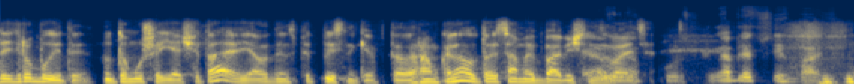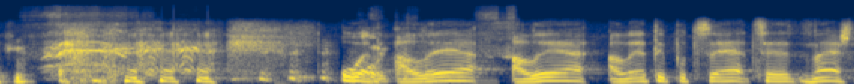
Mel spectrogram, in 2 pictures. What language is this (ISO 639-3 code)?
ukr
